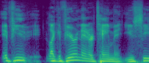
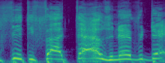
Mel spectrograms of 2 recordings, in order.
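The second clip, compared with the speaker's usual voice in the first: put-on obnoxious taunting voice, higher; 12 semitones higher than usual. Retelling a stadium heckle: imitating an obnoxious heckler. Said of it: "this guy was, like, being real obnoxious behind me. He's like".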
